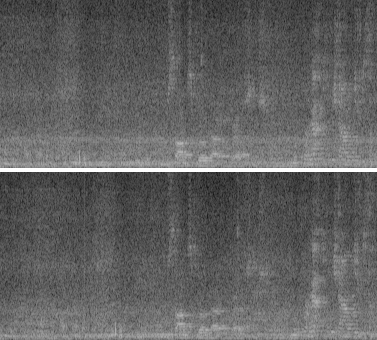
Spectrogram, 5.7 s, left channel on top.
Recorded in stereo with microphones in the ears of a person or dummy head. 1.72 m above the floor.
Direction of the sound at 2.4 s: 5° left (ahead or behind).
